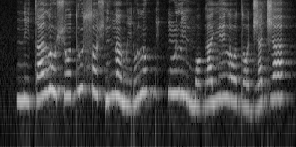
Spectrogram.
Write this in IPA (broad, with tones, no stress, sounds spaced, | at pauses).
n i˨ t a˨˦ l o˦˨ ʃ ɔ˧ d u˦ s ɔ˦˨ ʃ ĩ˨˦ n ã˦˨ w i˨ ɾ u˨˦ l o˦ ɡ͡b i˧ k͡p ũ˦ l ĩ˦˨ m ɔ˨ ɡ a˧ j e˦ l ɔ˧ d ɔ˨ d͡ʒ a˨˦ d͡ʒ a˦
